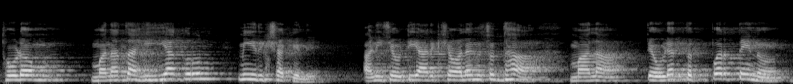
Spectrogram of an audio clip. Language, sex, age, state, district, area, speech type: Marathi, male, 30-45, Maharashtra, Satara, urban, spontaneous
